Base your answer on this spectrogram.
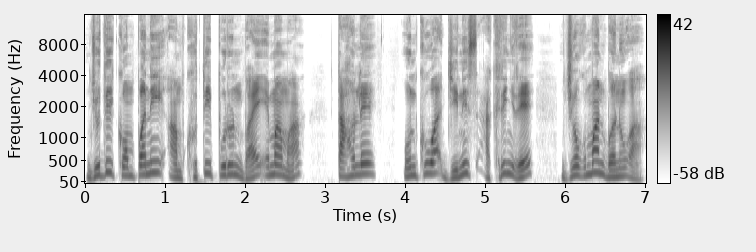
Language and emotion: Santali, disgusted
